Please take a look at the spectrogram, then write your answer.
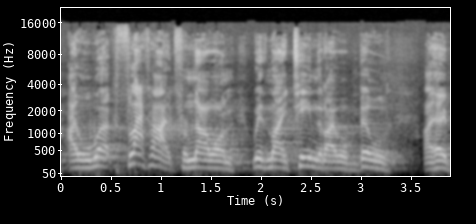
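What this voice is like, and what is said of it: Boisterous British accent. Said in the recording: “the most boisterous I've ever heard with a British accent”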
